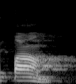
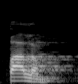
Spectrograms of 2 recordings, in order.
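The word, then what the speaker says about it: palm: लोग इसको गलत पढ़ते हैं, जिसको बोलते हैं पाम, पालम। पालम मीन्स होता है हथेली, लेकिन बिल्कुल गलत है, इसका सही साउंड होगा पाम। क्यों? क्योंकि एम से पहले एल आया है तो एल साइलेंट होता है।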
